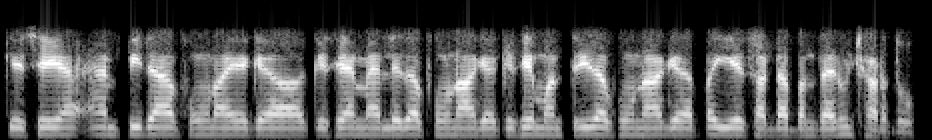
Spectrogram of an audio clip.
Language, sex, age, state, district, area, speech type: Punjabi, male, 30-45, Punjab, Bathinda, urban, conversation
